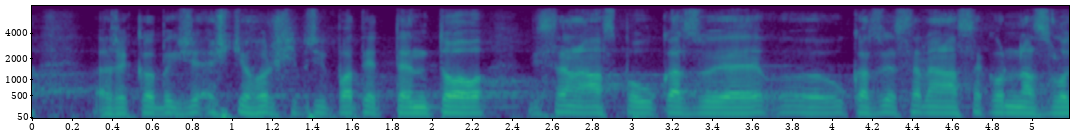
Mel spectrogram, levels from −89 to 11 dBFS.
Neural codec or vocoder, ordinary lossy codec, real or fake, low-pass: none; MP3, 64 kbps; real; 7.2 kHz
